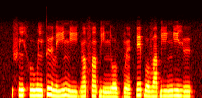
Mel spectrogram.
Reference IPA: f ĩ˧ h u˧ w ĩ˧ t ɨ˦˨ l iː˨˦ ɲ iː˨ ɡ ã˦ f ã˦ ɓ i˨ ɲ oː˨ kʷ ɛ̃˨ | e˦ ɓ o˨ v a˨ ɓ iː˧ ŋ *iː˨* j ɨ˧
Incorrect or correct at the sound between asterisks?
incorrect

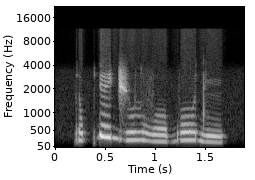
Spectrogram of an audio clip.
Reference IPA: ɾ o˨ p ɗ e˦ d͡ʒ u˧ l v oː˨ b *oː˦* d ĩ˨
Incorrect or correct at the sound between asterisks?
correct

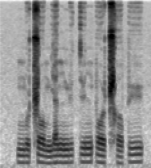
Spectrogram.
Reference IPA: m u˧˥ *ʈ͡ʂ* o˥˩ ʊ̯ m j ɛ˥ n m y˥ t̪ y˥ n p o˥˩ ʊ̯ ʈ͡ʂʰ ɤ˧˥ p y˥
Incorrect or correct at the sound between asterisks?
correct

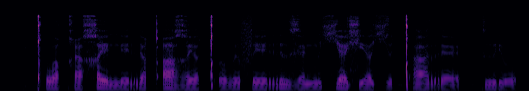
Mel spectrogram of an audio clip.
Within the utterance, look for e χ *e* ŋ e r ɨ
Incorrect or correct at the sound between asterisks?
correct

